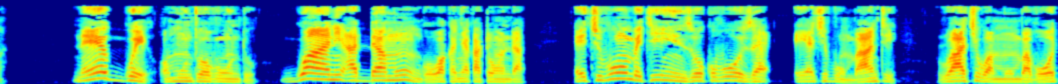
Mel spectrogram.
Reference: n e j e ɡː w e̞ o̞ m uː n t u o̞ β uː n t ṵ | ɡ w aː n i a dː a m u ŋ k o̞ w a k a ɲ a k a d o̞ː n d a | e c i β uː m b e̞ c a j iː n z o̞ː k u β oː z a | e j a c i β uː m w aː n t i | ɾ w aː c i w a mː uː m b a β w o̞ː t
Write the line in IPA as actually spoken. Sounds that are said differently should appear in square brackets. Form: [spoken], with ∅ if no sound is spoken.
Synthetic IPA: n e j e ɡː w e̞ o̞ m uː n t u o̞ β uː n t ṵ | ɡ w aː n i a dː a m u ŋ [ɡ] o̞ w a k a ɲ a k a [t] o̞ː n d a | e c i β uː m b e̞ c [i] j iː n z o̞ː k u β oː z a | e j a c i β uː m [b] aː n t i | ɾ w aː c i w a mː uː m b a β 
